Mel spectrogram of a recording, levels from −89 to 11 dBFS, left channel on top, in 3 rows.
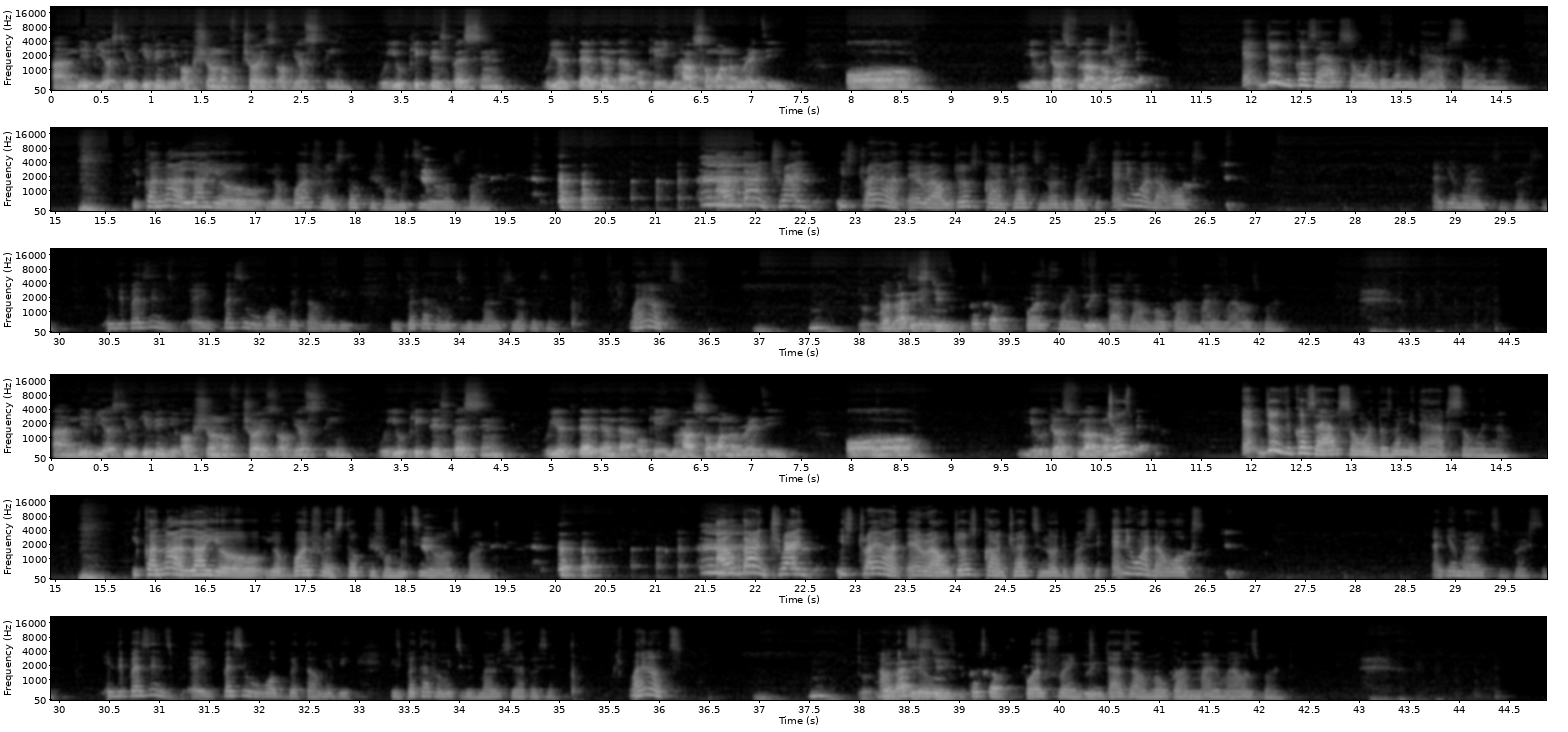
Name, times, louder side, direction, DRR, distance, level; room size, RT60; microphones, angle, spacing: voice 1, 0.0-2.9 3.3-4.5 4.9-7.3 7.9-8.6 9.7-10.6 15.2-15.4 18.7-18.8 20.0-20.4 21.4-22.0 37.0-37.1 37.5-37.7 38.0-38.8 40.2-40.4 43.1-43.2, right 1 dB, 20° left, 3 dB, 1.7 m, -28 dB
voice 2, 10.5-10.9 11.9-14.6 15.8-19.3 21.6-26.4 28.8-30.0 30.4-32.9 33.3-35.0 35.7-36.1 38.2-42.2, right 4 dB, 45° right, 11 dB, 0.5 m, -32 dB
7.8 x 7.0 x 3.2 m, 0.39 s
head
